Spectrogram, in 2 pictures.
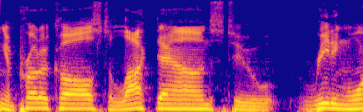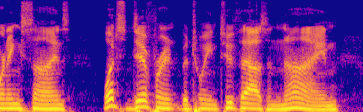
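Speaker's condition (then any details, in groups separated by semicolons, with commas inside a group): No condition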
